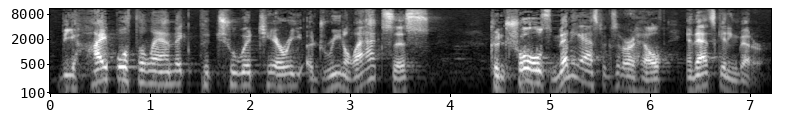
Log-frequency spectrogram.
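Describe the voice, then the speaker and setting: Delivered at a moderate pace, the speech has an animated tone and very wide pitch swings. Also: man, fairly high pitch for a man. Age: middle-aged. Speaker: cardiologist. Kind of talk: testimonial talk to an audience.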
